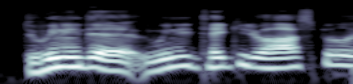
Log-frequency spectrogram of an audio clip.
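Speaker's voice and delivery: acted urgent concern. Acting out his worried question.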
